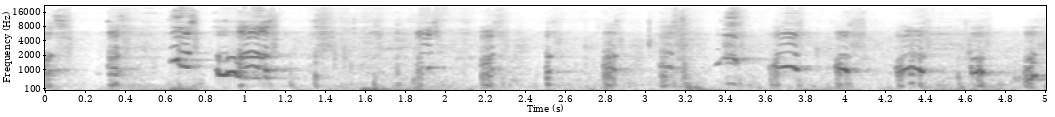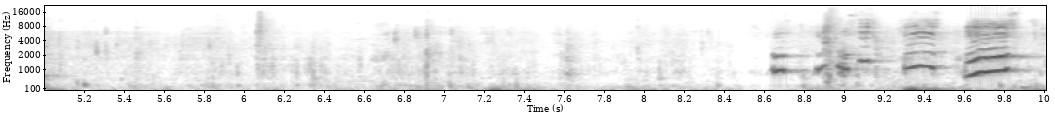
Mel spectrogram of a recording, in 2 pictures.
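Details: Litter of ten Rottweiler puppies just over three weeks old; quick bursts of high squeaky whines and yelps tumbling over each other, a brief lull near the end before a louder, wavering chorus of whimpers resumes.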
